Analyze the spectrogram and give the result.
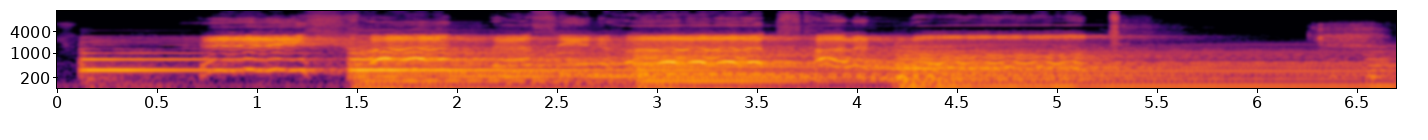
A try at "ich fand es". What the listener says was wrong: Ich fand es. So you're gonna have a T instead of the D, and then you're gonna have then that'll set up the nice separation you need to make sure we hear that.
